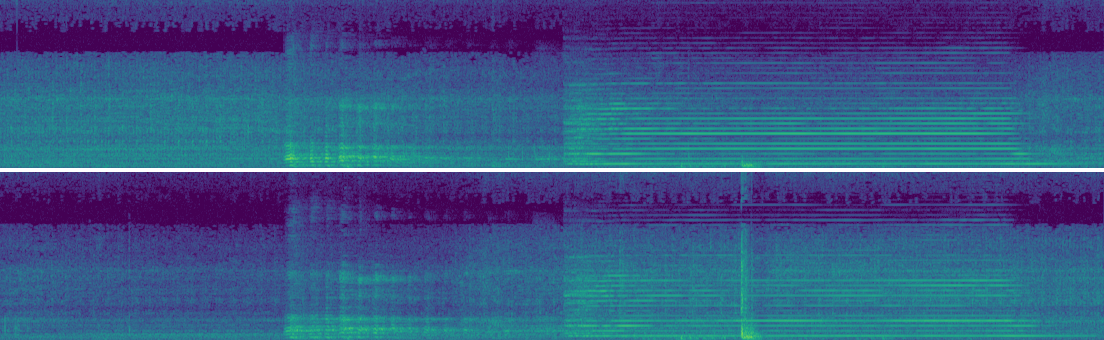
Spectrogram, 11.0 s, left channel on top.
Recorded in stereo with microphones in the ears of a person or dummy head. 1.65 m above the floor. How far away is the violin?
About 1.5 m.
